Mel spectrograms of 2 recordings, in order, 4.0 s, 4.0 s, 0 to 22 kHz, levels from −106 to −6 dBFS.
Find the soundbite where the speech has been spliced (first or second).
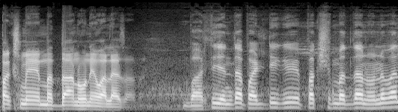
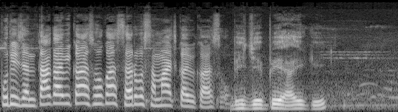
second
